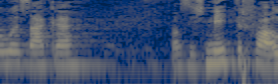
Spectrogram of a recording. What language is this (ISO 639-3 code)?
gsw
